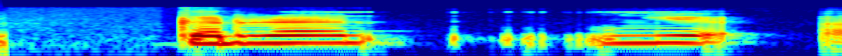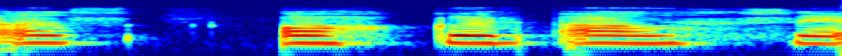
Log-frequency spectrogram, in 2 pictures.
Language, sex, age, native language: Icelandic, male, 8, Icelandic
